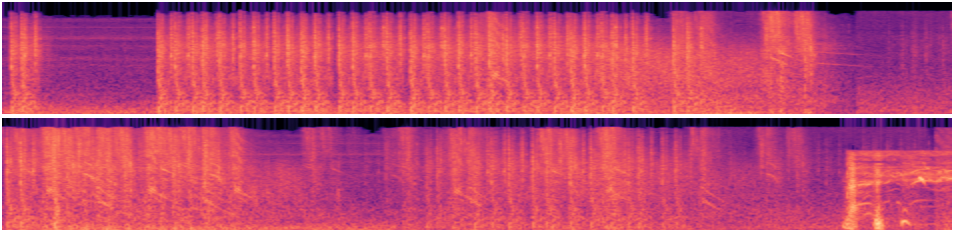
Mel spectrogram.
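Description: A jet thruster roars in rapid bursts.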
